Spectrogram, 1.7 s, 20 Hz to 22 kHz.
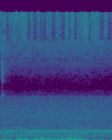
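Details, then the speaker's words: Vintage Galaxy 12-inch table fan on low, after full teardown, oiling and re-greasing: steady thin motor tone over an uneven, fluttering rattle from a slightly worn bearing, left unrepaired and acceptable on low. "You can hear that rattling noise. That's the bearing a little bit. I can't do anything about it, but it's okay on low."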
